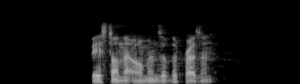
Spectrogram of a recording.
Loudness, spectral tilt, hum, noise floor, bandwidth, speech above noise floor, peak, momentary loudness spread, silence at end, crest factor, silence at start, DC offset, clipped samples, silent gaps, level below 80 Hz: -25 LUFS; -5.5 dB/octave; none; -76 dBFS; 7.6 kHz; 51 dB; -2 dBFS; 5 LU; 0.9 s; 26 dB; 0.9 s; under 0.1%; under 0.1%; none; -58 dBFS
